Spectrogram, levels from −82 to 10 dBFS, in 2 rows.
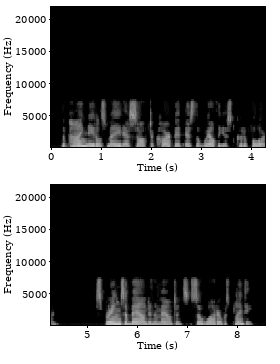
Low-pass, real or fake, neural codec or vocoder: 7.2 kHz; real; none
